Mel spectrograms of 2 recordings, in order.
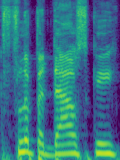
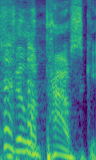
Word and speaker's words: Filipowski: names right he's like flipid dowski it's filipowski filipowski he's been one of the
